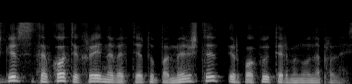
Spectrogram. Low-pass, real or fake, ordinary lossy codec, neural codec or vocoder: 7.2 kHz; fake; AAC, 32 kbps; codec, 16 kHz, 0.7 kbps, FocalCodec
